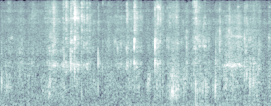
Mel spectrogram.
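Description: Faint handling noise: soft rustling and small scattered clicks as hands work items into a small fabric pencil pouch.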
